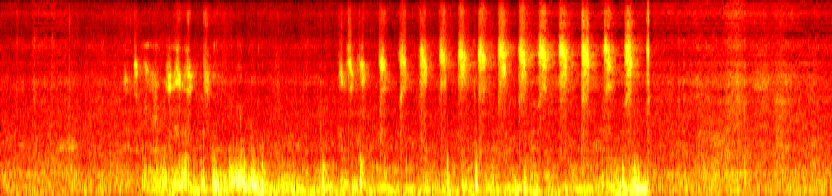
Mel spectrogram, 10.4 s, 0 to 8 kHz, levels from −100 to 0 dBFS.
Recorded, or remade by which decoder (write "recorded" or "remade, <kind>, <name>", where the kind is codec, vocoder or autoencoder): remade, codec, SNAC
